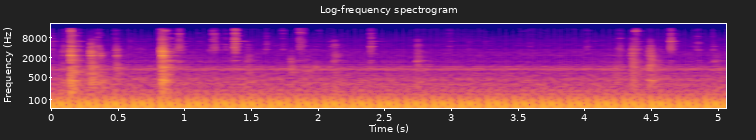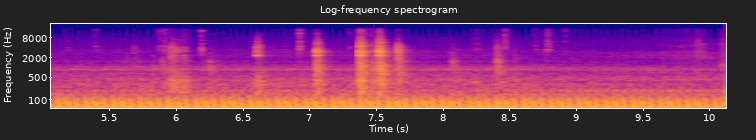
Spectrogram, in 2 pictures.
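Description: Steel trailer safety chains clinking as they are handled and hooked onto the truck's hitch receiver: scattered sharp metal clinks, a cluster of the loudest about seven seconds in. Under them runs a steady low rumble.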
